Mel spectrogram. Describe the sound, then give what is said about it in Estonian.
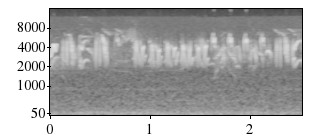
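A white wagtail sings a rapid, twittering song of high chirps and trills, continuous for a couple of seconds, clear with no other sounds around it. “Ka tema astus lavale ja esitas oma lile sarnase juppi.”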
